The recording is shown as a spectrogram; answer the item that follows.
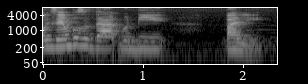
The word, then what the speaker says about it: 빨리: consonant, or a vowel and another 릴, it's pronounced as an L. So examples of that would be 빨리, right?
